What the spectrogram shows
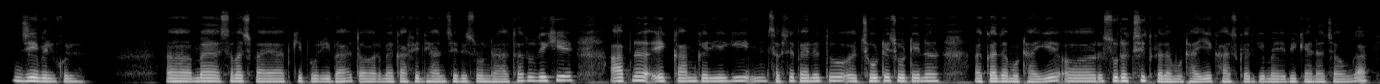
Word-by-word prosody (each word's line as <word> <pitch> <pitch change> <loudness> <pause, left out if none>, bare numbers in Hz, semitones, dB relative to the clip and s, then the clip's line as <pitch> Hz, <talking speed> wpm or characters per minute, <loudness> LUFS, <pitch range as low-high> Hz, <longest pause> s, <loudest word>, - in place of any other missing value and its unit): जी, 165 0 +4
बिल्कुल। 140 -2 0 0.9
अ, - - +2 0.2
मैं 145 0 +3
समझ 145 -1 0
पाया 135 -1 0
आपकी 135 +2 -4
पूरी 135 0 -2
बात 135 +2 -2
और 130 -1 -1
मैं 135 +1 0
काफ़ी 135 +1 -1
ध्यान 130 0 -1
से 140 - -2
भी 135 - 0
सुन 135 0 -1
रहा 125 -1 -1
था, 160 - +1
तो 175 +1 -1
देखिए, 175 +2 +2 0.4
आप 160 +3 +1
ना 185 0 +5 0.2
एक 160 - -1
काम 150 0 +1
करिए 150 0 +2
कि 165 +1 0
इन 155 0 -4
सबसे 150 +3 -1
पहले 150 0 +3
तो 170 -4 +2
छोटे-छोटे 155 0 +2
ना 160 +1 +2 0.4
अ, - - +2
कदम 140 -1 +4
उठाइए 130 +4 0
और 145 0 +1
सुरक्षित 165 +2 +2
कदम 130 -1 +2
उठाइए 125 +1 0
ख़ास 130 -1 -3
करके 130 +1 -2
मैं 130 0 -1
ये 125 - -2
भी 135 0 -1
कहना 125 -1 -2
चाहूँगा। 125 -4 -3
140 Hz, 200 wpm, -22 LUFS, 130-155 Hz, 0.9 s, ना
